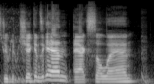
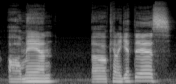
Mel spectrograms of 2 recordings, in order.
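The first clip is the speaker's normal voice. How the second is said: normal talking voice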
